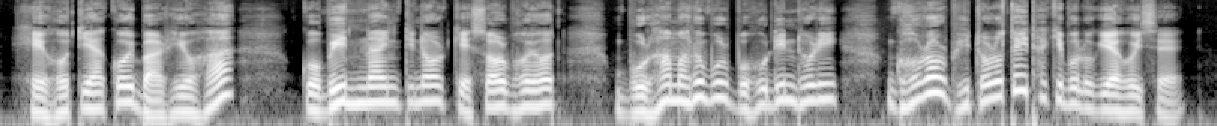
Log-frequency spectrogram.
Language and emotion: Assamese, fearful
